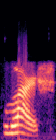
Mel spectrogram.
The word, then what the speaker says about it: L'Arche: Well, you can pronounce however you like, but I pronounce large. It's the French version of arc, the arc.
